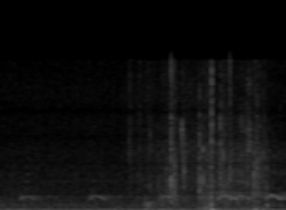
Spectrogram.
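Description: Near silence, with a few faint, short bird chirps repeating about every half second.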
